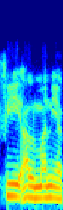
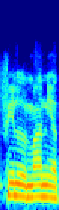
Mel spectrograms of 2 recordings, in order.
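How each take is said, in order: First: A glottal stop is pronounced before the second word. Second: The glottal stop is dropped and the words merge. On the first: The speaker calls it right. "tapi fi Almania karena ini hamzah qat'i" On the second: The speaker calls it wrong. "jangan filmania"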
